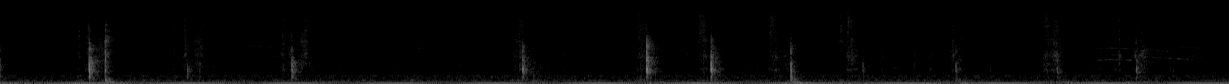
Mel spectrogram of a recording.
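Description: A knife chopping an apple into small pieces on a board, a quiet, irregular series of sharp cutting taps spaced about a second apart over low background hum.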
